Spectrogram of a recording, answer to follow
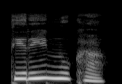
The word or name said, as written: ತಿರಿಯಙ್ಮುಖ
